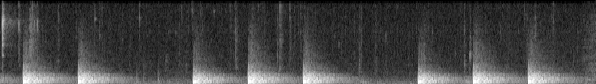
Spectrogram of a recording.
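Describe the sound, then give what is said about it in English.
Knocking on a door: two groups of firm knocks, three sharp raps, a brief pause, then three more, with no voices. “can you get the door?”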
